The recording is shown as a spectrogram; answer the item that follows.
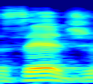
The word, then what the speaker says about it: Z: é exigir só que no inglês britânico né lá na Inglaterra a pronúncia Zed Olha que interessante Então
